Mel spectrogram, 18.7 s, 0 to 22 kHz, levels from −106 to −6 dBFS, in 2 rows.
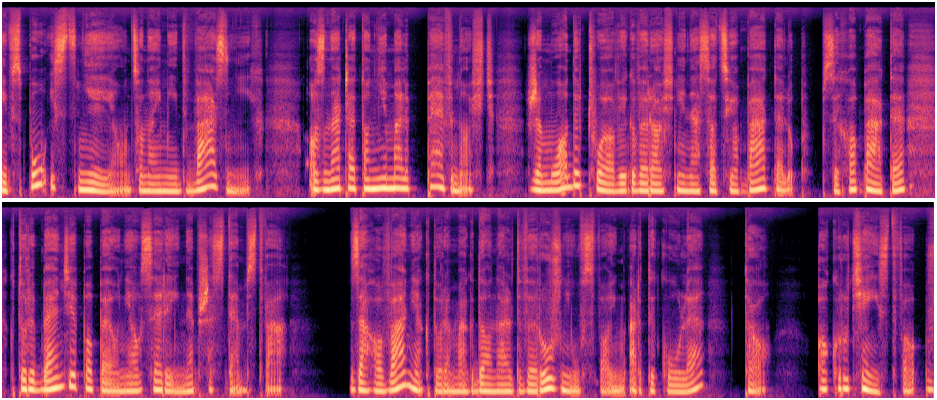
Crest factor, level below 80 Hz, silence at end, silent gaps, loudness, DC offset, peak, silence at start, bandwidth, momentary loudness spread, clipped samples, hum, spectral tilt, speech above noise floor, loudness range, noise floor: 16 dB; -48 dBFS; 0 s; none; -19 LUFS; under 0.1%; -2 dBFS; 0 s; over 20 kHz; 11 LU; under 0.1%; none; -5.5 dB/octave; 52 dB; 3 LU; -71 dBFS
